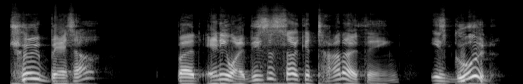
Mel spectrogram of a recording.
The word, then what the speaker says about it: Ahsoka Tano: Ahsoka Katano. Is that how you say it? – Ahsoka Tano.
